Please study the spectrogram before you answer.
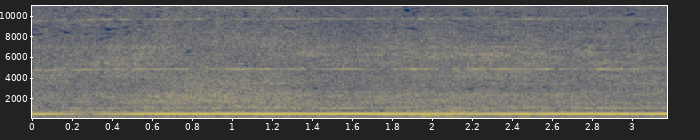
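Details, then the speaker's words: Used vacuum, one of several given (Bissell, Hoover, Shark models), with rusted brush screws; steady high motor tone over rough scraping grind with no free brush spin; brushroll seized, needs cleaning. "this brushroll is seized yeah this oh you can listen to that grind pepper grinder yeah so that brush roll is bad and it needs a cleaning"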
